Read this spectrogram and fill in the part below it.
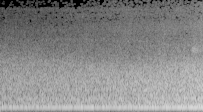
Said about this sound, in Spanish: Un coche transita por una carretera con nieve a los lados.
